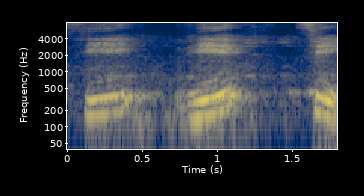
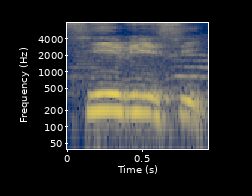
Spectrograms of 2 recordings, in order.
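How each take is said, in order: First: CVC stretched very slowly, a gap after each letter. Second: Said in the usual way. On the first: Shown as a demonstration. Teacher repeating the short-sound rule for students, slow, letter by letter. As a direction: spell out CVC slowly, separating every letter. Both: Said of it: "আর short sound করে কিসের?".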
